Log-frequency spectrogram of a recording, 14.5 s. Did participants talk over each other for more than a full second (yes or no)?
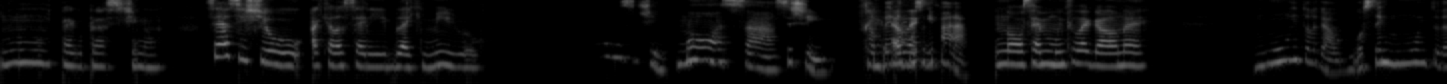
no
